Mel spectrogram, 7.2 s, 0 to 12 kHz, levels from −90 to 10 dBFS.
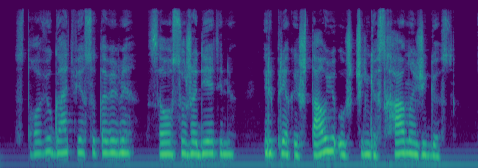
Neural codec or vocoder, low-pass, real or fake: none; 9.9 kHz; real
